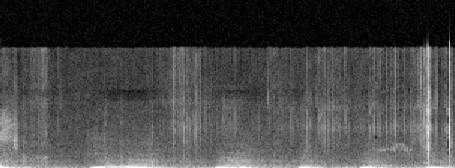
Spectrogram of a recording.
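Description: White lion roaring in a bout: a long rising-and-falling moan followed by a series of shorter grunts, about one a second.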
